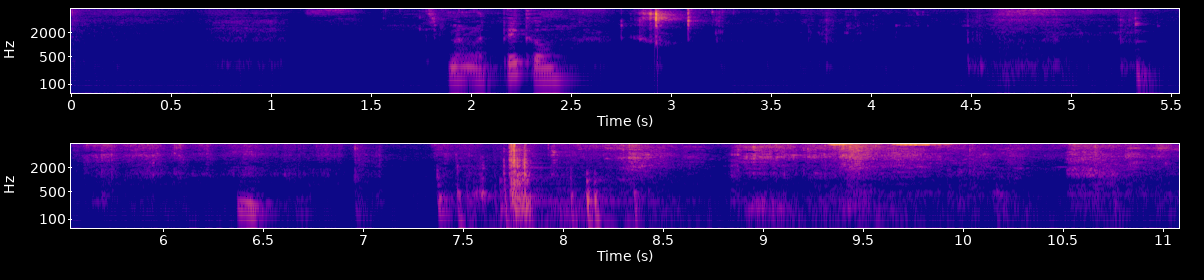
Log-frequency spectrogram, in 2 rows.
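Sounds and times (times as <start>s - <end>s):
crunchy pickle chewing: 2.7s - 5.9s.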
